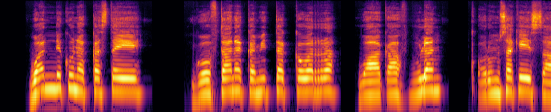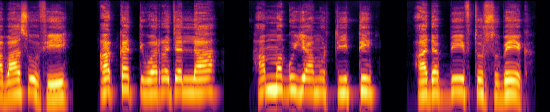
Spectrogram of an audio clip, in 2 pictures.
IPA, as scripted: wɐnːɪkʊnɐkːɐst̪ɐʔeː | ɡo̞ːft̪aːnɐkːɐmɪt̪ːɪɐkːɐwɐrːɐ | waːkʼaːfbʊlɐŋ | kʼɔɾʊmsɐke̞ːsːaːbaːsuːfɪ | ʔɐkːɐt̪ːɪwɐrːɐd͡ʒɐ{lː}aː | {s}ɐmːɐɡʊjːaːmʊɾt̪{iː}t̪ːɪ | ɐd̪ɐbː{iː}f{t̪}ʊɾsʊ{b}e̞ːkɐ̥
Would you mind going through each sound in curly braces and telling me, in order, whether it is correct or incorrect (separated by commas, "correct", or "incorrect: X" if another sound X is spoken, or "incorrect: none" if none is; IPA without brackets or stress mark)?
correct, incorrect: h, correct, correct, correct, correct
